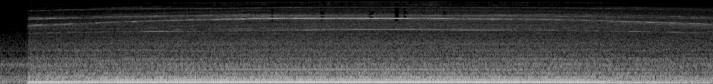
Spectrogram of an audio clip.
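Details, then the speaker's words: 12-valve Cummins diesel Dodge Ram with compound turbos, after attempt to seal boost leaks: shrill high whiny screech over the deep diesel drone, rising and falling with load, coming from the boost tubes; boost leak whistle. "There's just such a loud, whiny, screeching scream coming from the boost tubes."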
